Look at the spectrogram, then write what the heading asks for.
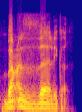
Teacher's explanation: di ketemu dengan za boleh idgham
